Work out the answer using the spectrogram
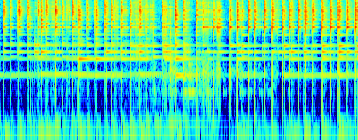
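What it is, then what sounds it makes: Ceramic bowl tapped with fingernails. Long acrylic nails and fingertips tap and scratch the rough base of an upside-down, hollow, empty gray stone-textured ceramic bowl. Rapid, bright clicking taps ring with steady high tones over a soft low thud, with a brief scratchy rasp in the middle. Each tap dies away almost at once.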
